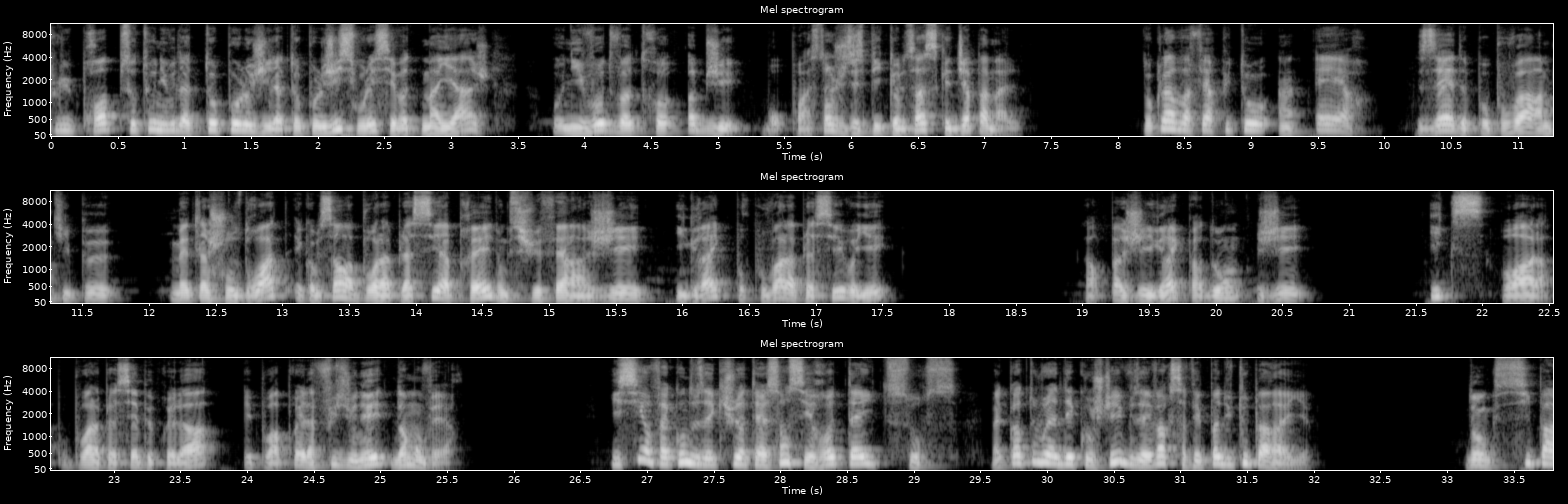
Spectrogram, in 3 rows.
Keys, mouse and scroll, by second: 9.5 r, 12.6 click, 15.2 g, 20.1 g, 23.7 click.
